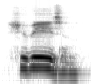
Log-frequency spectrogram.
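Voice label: "gewezen", Dutch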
